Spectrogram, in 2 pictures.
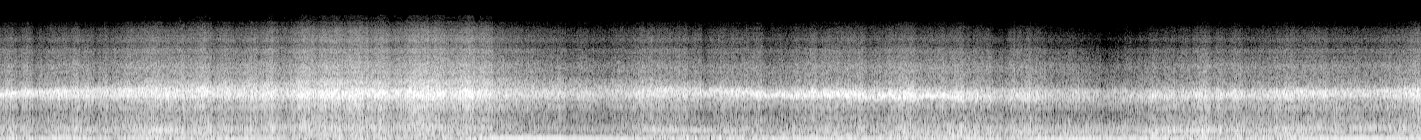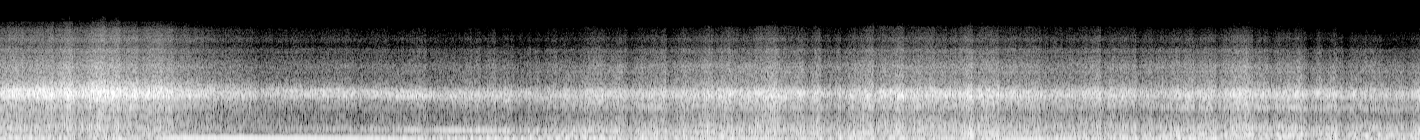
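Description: Car engine running hard on a racetrack lap, heard from inside the car: its note climbs over several seconds under acceleration and drops back several times, over steady wind and road noise.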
